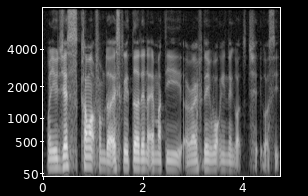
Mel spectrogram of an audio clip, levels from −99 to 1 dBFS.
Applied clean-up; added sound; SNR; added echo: none; none; none; none.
